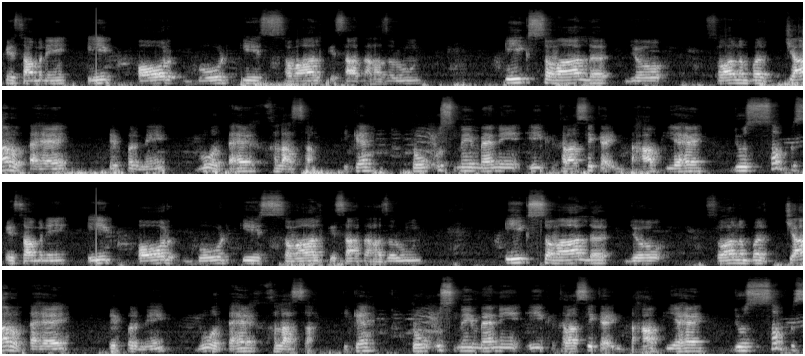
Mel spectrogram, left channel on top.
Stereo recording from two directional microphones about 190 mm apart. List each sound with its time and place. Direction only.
0.0 s speech: 15° left (ahead or behind)
5.0 s speech: 15° left (ahead or behind)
